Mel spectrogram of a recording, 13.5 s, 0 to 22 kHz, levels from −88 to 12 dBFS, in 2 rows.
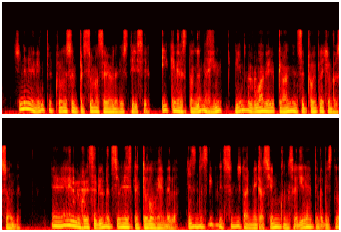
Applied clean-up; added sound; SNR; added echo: neural diffusion model UNIVERSE++.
